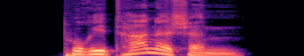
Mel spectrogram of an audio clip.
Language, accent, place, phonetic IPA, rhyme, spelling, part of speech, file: German, Germany, Berlin, [puʁiˈtaːnɪʃn̩], -aːnɪʃn̩, puritanischen, adjective, De-puritanischen.ogg
- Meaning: inflection of puritanisch: 1. strong genitive masculine/neuter singular 2. weak/mixed genitive/dative all-gender singular 3. strong/weak/mixed accusative masculine singular 4. strong dative plural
